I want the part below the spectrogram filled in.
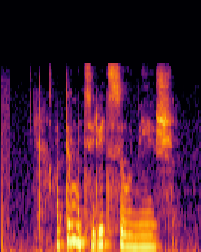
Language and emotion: Russian, neutral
